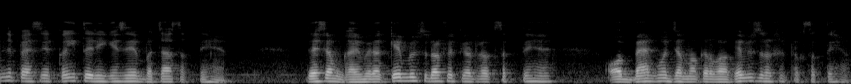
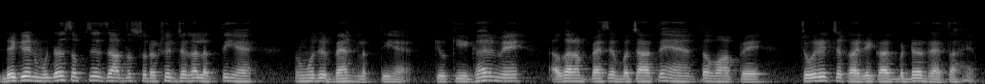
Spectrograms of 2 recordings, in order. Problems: constant background noise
